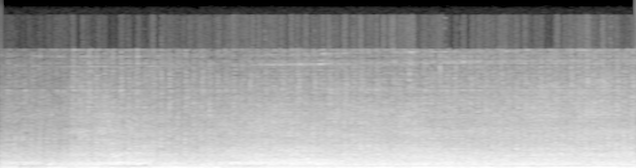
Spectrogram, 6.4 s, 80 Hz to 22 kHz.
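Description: A car engine drones steadily in the video game Forza Horizon 6, a thin, toy-like tone with rising and shifting pitch as the car accelerates through gears, loud and continuous.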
